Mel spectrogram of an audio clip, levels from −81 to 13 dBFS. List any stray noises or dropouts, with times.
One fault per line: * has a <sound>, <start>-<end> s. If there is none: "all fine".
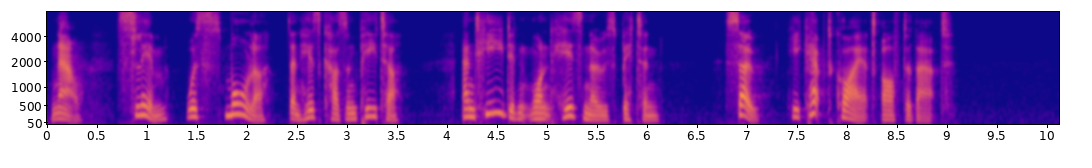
all fine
